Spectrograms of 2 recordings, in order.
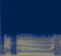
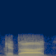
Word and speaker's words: Gadot: I used to call her Gadot. Somebody told me it's Gadot.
